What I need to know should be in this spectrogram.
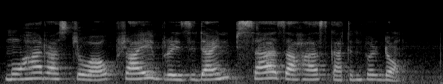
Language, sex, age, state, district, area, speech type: Bodo, female, 18-30, Assam, Chirang, urban, read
